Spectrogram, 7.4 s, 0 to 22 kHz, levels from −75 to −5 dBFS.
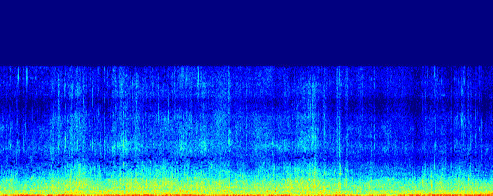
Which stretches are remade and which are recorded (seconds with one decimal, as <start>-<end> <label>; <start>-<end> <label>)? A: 0.0-3.2 recorded; 3.2-4.3 remade; 4.3-4.9 recorded; 4.9-6.2 remade; 6.2-7.4 recorded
